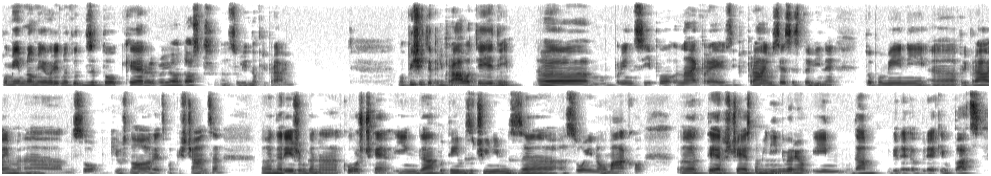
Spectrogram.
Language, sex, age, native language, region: Slovenian, male, 50-59, Slovenian, Central Slovenia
